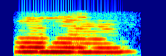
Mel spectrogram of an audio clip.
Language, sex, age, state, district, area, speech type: Kannada, female, 30-45, Karnataka, Gulbarga, urban, conversation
